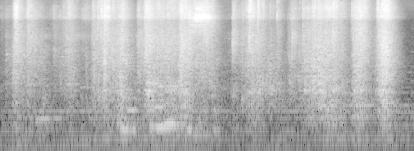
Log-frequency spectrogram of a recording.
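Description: A damp cloth rubbing over plastic grocery packaging, in irregular wiping strokes that come and go.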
